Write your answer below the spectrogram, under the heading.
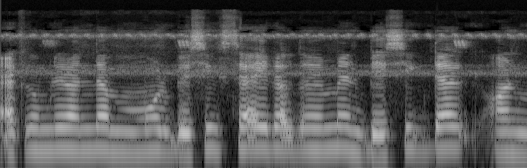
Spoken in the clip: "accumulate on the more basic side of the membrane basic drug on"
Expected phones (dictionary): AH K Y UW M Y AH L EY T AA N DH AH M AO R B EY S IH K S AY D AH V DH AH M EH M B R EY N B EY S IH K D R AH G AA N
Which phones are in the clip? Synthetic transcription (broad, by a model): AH K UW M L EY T AA N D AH M AO R B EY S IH K S AY D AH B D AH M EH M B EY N B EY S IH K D EH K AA N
